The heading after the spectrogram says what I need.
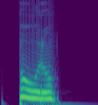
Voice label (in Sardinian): "Puru", sardu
